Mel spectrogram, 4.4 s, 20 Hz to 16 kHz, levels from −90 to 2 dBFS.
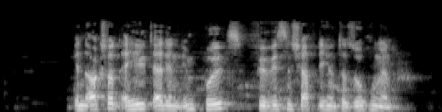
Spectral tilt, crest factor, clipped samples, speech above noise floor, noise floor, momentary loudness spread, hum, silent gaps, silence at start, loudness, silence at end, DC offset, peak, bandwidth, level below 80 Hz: -6.5 dB/octave; 16 dB; under 0.1%; 60 dB; -77 dBFS; 6 LU; none; none; 0.75 s; -18 LUFS; 0.45 s; under 0.1%; -2 dBFS; 7.8 kHz; -56 dBFS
